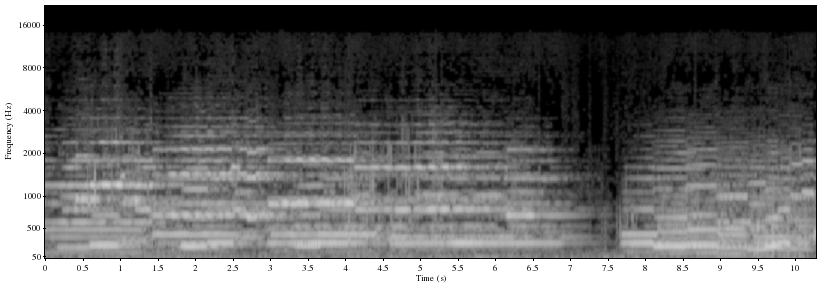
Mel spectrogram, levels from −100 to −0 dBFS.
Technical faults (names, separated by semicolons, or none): DAB burbling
